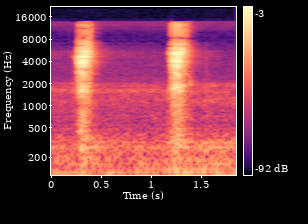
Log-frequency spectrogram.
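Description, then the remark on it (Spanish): Two short, sharp "psst" hisses about a second apart, clear against a quiet background, made by an old man in a rowing boat trying to catch someone's attention. “De pronto el amor escuchó que alguien chistaba.”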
